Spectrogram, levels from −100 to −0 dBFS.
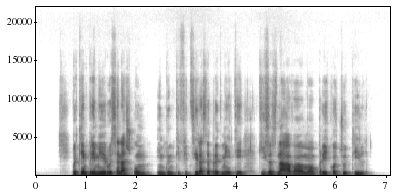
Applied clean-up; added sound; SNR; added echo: neural mask model Resemble Enhance denoiser.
